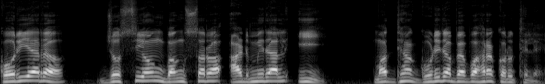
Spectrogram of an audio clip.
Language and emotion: Odia, neutral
